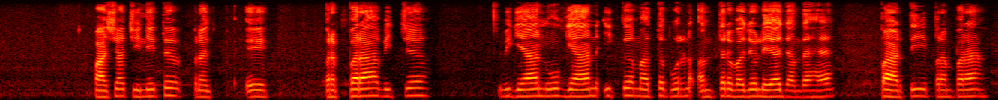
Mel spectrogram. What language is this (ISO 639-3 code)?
pan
